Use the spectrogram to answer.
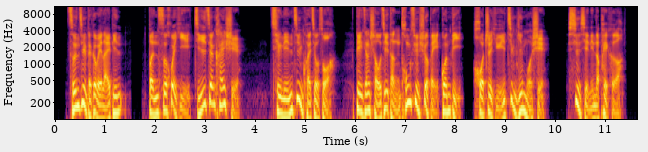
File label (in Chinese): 男 语音提示 温馨提示; 尊敬的各位来宾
